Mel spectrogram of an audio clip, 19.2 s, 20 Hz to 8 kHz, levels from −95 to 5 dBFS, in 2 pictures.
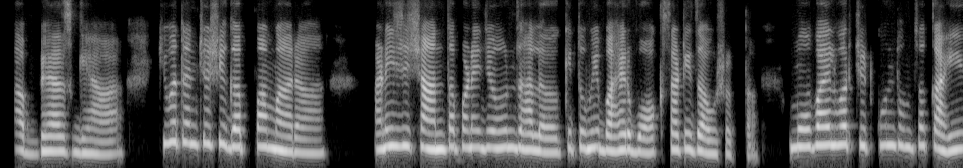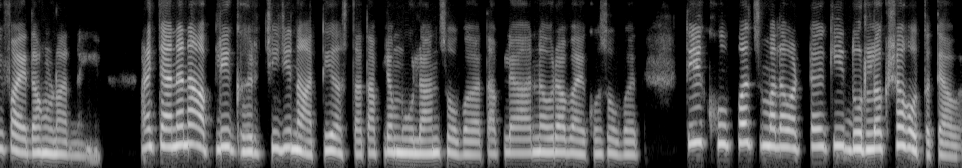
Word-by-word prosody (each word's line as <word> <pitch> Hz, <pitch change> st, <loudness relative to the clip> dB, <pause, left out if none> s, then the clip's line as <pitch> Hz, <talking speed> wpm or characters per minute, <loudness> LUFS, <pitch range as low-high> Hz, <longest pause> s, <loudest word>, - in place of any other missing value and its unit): अभ्यास 225 Hz, 0 st, +1 dB
घ्या. 190 Hz, -1 st, -3 dB, 0.4 s
किंवा 355 Hz, +2 st, +1 dB
त्यांच्याशी 335 Hz, -1 st, -1 dB
गप्पा 290 Hz, +1 st, +2 dB
मारा 225 Hz, -6 st, +3 dB, 0.7 s
आणि 275 Hz, +4 st, +4 dB
जी 305 Hz, 0 st, +2 dB
शांतपणे 280 Hz, 0 st, +4 dB
जेवून 275 Hz, +1 st, +1 dB
झालं, 235 Hz, -6 st, +2 dB
की 265 Hz, -, -5 dB
तुम्ही 270 Hz, 0 st, +3 dB
बाहेर 240 Hz, 0 st, +4 dB
वॉकसाठी 230 Hz, +4 st, -1 dB
जाऊ 200 Hz, -4 st, +2 dB
शकता. 190 Hz, -, -12 dB, 0.4 s
मोबाईलवर 315 Hz, +2 st, +4 dB
चिटकून 315 Hz, +1 st, -2 dB
तुमचा 300 Hz, 0 st, -2 dB
काहीही 250 Hz, 0 st, +3 dB
फायदा 205 Hz, -4 st, -1 dB
होणार 195 Hz, -3 st, -1 dB
नाही 175 Hz, -1 st, -14 dB
आहे. -, -, -15 dB, 0.4 s
आणि 290 Hz, -, -1 dB
त्यानं 300 Hz, +2 st, +4 dB
ना 335 Hz, -, +3 dB
आपली 265 Hz, +3 st, -1 dB
घरची 220 Hz, +3 st, -3 dB
जी 265 Hz, +2 st, -1 dB
नाती 235 Hz, 0 st, +1 dB
असतात 195 Hz, -1 st, -8 dB
आपल्या 205 Hz, +2 st, -5 dB
मुलांसोबत, 195 Hz, -2 st, -1 dB
आपल्या 205 Hz, +1 st, -8 dB
नवरा-बायकोसोबत, 195 Hz, -3 st, -4 dB, 0.5 s
ती 355 Hz, +1 st, +2 dB
खूपच 335 Hz, 0 st, -1 dB
मला 295 Hz, -1 st, +1 dB
वाटतं, 280 Hz, +2 st, -2 dB
की 310 Hz, -1 st, 0 dB
दुर्लक्ष 260 Hz, +2 st, +2 dB
होतं 245 Hz, -, +1 dB
त्यावर. 165 Hz, -4 st, -6 dB
245 Hz, 140 wpm, -19 LUFS, 205-290 Hz, 0.7 s, आणि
